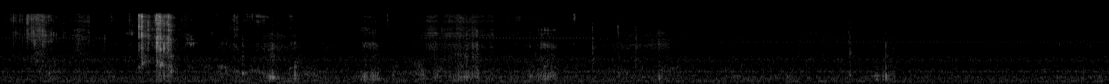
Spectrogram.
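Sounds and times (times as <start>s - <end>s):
potato chip crunching: 0.0s - 3.0s
chewing: 0.1s - 6.7s.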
